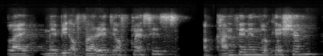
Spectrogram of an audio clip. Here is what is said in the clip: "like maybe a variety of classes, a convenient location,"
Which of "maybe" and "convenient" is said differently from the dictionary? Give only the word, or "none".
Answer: convenient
